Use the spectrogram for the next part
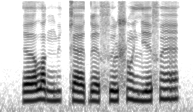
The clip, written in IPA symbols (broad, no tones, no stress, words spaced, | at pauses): ɛlˠɛŋ͡my kæɗɛ føʂõ lʲɛfɛ̃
